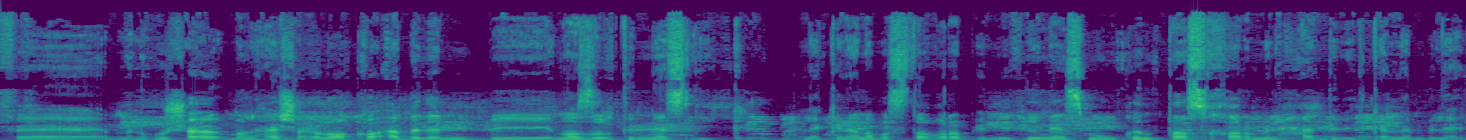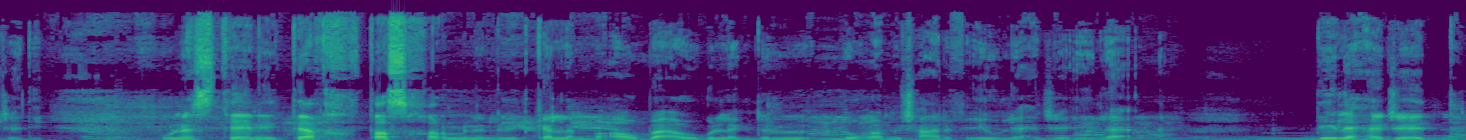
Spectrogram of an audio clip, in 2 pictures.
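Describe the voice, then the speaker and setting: A man's voice: on the low side, quick pace, darkish tone, faint music behind. A man from Upper Egypt with a Sa'idi accent, talking earnestly to camera and laying out his points one by one. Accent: Upper Egyptian (Sa'idi) Arabic. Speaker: vlogger. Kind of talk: casual monologue to camera.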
